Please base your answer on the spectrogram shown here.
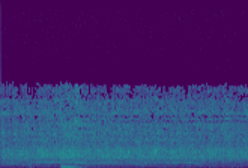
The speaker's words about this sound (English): A round of applause for Ileana Strauss.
